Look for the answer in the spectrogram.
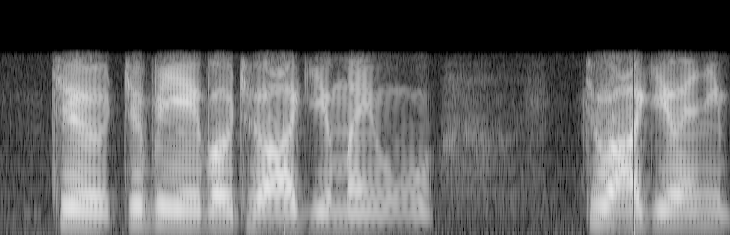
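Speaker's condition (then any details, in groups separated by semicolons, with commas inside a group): Speech impediment from birth injury; speech impediment present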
